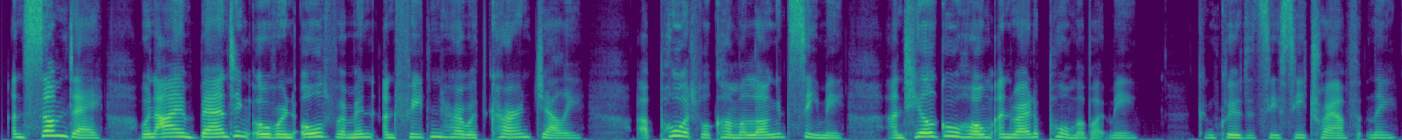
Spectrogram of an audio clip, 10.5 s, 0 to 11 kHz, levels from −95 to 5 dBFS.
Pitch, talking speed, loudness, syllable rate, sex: 245 Hz, 215 wpm, -20 LUFS, 5.9 syllables/s, female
